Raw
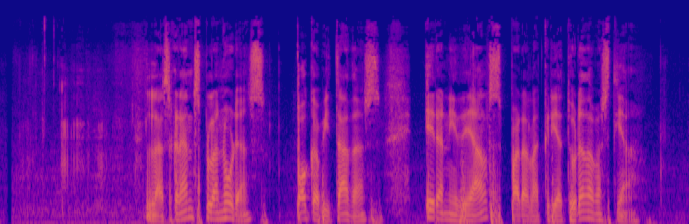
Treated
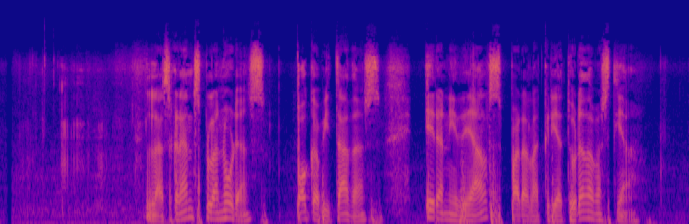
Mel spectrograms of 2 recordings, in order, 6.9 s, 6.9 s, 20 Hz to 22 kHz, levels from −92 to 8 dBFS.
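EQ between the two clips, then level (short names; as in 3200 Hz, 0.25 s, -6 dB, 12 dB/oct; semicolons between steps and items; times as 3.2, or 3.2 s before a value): synth low-pass 6500 Hz, resonance Q 4.7; -5.5 dB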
